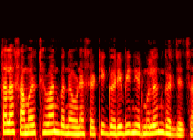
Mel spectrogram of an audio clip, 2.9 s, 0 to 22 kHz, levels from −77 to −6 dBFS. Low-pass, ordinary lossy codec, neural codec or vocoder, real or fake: 7.2 kHz; none; vocoder, 44.1 kHz, 80 mel bands, Vocos; fake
